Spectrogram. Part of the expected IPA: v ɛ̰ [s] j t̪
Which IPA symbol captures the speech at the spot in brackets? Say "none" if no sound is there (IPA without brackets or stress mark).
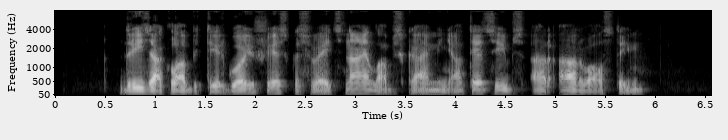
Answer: none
